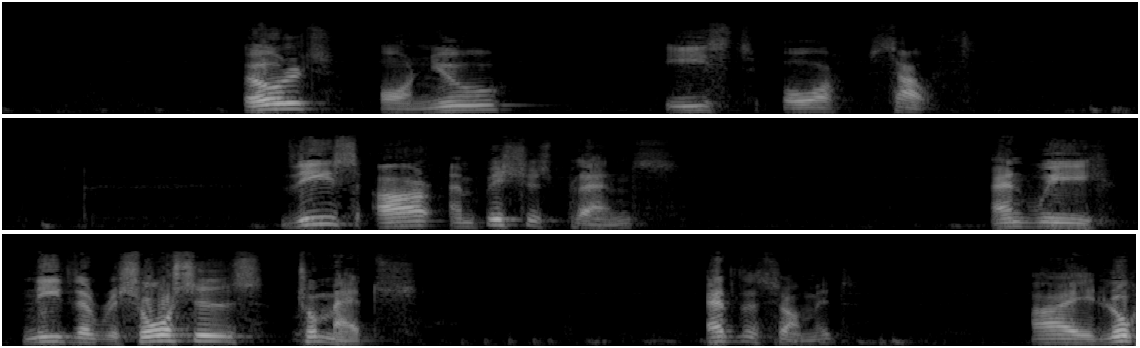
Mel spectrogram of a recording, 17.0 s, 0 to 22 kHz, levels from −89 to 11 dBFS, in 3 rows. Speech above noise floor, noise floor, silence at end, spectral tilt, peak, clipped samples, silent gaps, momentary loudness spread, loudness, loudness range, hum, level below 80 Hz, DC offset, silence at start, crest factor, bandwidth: 49 dB; -84 dBFS; 0 s; -3.5 dB/octave; -14 dBFS; under 0.1%; none; 16 LU; -35 LUFS; 12 LU; none; -82 dBFS; under 0.1%; 1.2 s; 22 dB; 11.5 kHz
